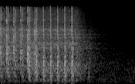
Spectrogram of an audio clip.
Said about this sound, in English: It also has a automatic version where it shoots a lot faster.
